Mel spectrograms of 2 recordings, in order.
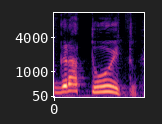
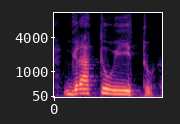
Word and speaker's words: gratuito: alguns pronunciam Nobel e o famoso gratuito sem acento que muita gente erra ao dizer gratuito casos bem típicos são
